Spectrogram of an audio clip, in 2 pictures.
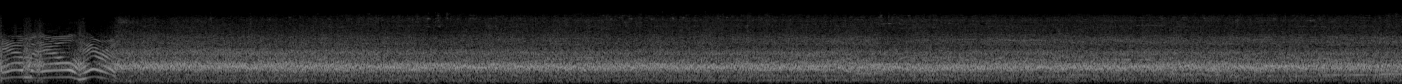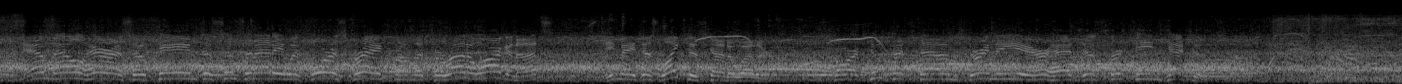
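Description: Stadium crowd cheering steadily after a touchdown, with separate voices standing out of the roar from about halfway through.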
